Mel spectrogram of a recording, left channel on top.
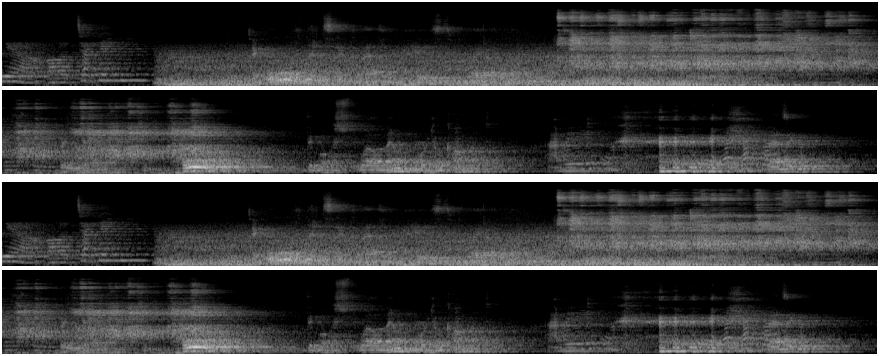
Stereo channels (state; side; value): identical; both; correlation 1.00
